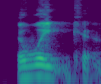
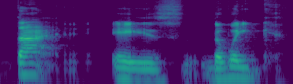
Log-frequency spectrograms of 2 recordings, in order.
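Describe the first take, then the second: First: Said in the usual way. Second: "That is the week" said slowly with weight; stress on week. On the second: Shown as a demonstration. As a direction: drag out "That is the week" emphatically.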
